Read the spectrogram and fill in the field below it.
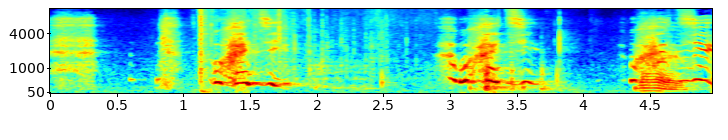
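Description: A young woman shouts in distress.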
